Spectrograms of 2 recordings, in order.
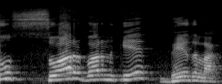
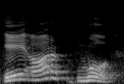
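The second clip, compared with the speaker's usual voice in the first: drawn out; much slower than usual. Shown as a demonstration. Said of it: "एकर example में की होते ए और ओ".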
